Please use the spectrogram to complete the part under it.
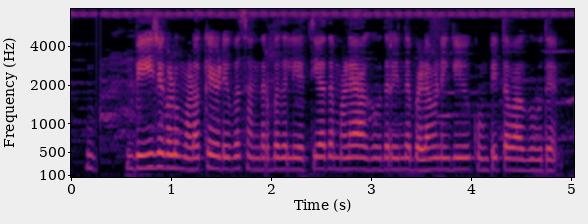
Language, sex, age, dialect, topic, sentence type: Kannada, female, 18-24, Central, agriculture, question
